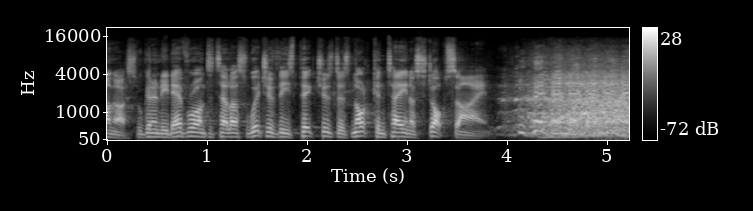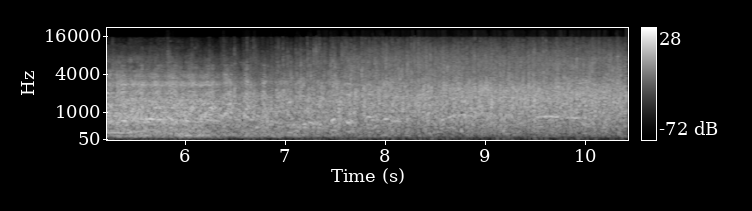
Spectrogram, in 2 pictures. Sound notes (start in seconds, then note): 6.4 laughter; 9.5 applause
